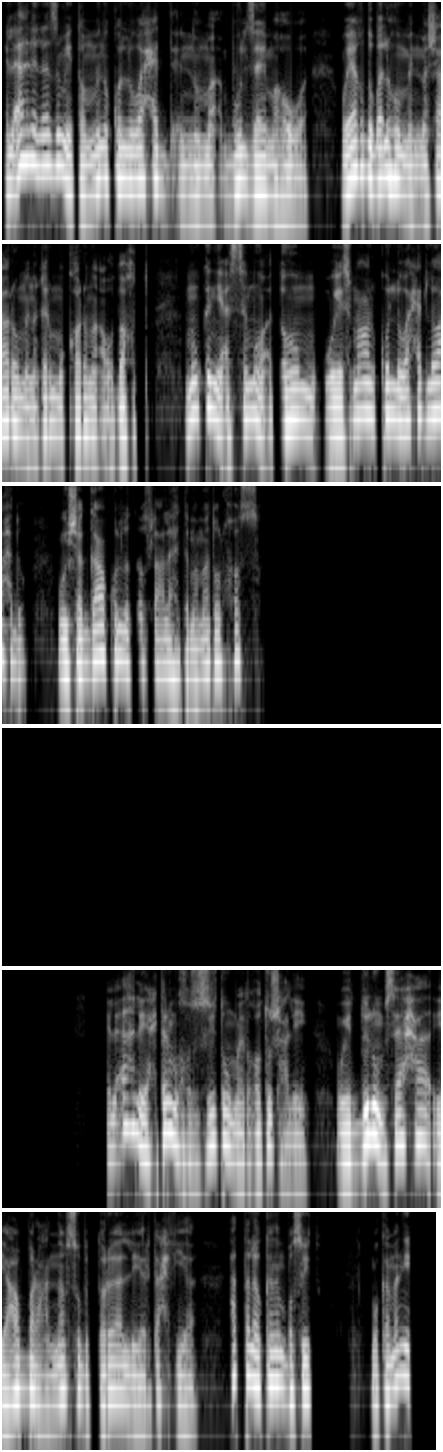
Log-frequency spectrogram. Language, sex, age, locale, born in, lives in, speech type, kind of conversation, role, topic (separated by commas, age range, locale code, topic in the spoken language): Arabic, male, 20-24, ar-EG, Egypt, Egypt, read, expert-assistant, expert, إيه مميزات وعيوب إن الأهل يكونوا صحاب لأولادهم بدل ما يكون في مسافة رسمية بينهم؟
